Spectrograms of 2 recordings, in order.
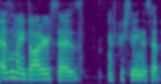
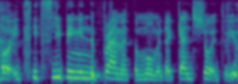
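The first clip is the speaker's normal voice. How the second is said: deliberately bad, fake German accent. Retelling a scene where Werner takes a call, in terrible space German accent. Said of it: "This is our terrible space German accent".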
